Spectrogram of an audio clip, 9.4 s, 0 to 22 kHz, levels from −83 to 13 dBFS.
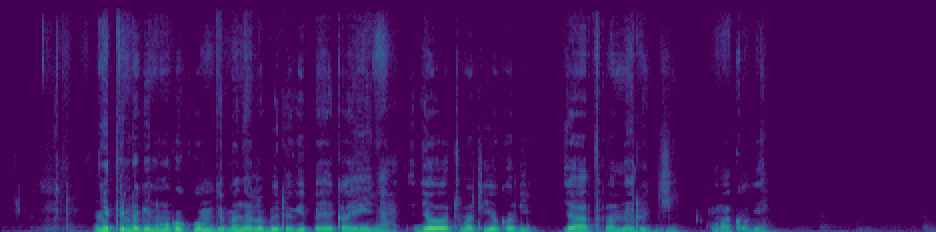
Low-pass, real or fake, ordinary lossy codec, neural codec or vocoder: none; fake; none; vocoder, 44.1 kHz, 128 mel bands, Pupu-Vocoder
